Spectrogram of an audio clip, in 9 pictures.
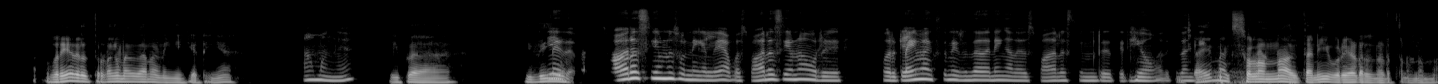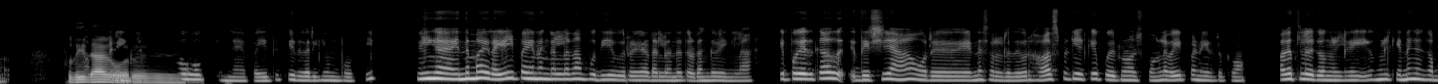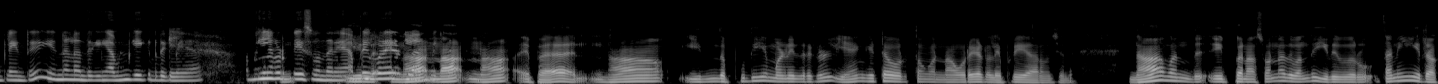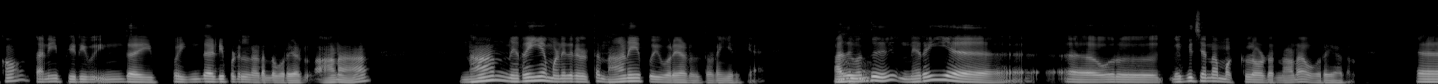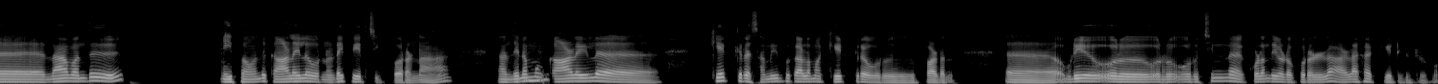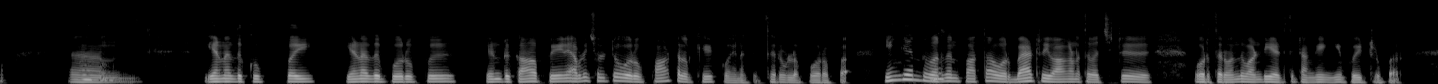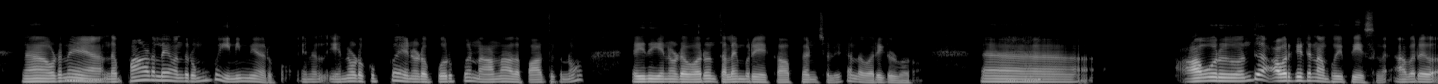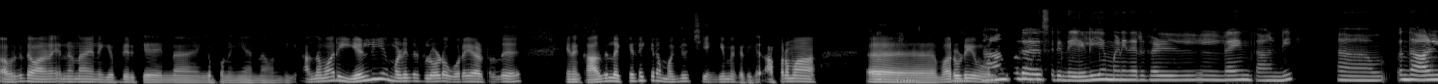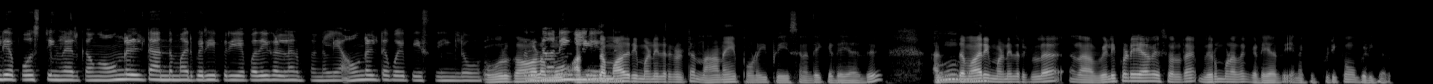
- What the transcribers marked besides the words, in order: breath; swallow; drawn out: "அ"; drawn out: "மனிதர்கள்லையும்"; other noise
- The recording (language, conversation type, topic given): Tamil, podcast, புதிய மனிதர்களுடன் உரையாடலை எவ்வாறு தொடங்குவீர்கள்?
